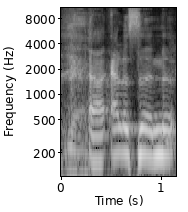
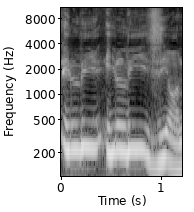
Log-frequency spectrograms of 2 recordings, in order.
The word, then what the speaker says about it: Elysian: I used to say Elysian, Ellison, but it's Elysian, right?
